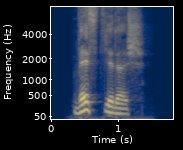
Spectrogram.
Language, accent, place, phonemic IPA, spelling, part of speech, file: German, Germany, Berlin, /ˈvɛstˌjɪdɪʃ/, westjiddisch, adjective, De-westjiddisch.ogg
- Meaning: West Yiddish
